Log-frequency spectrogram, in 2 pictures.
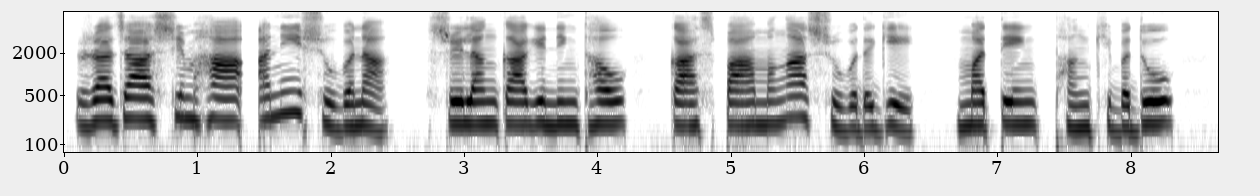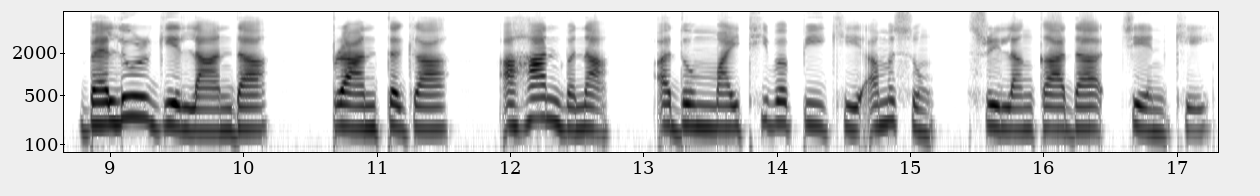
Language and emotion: Manipuri, neutral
